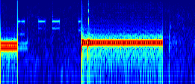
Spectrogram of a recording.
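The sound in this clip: Telephone line tones during a call transfer: a steady tone, a few short beeps, then a long, steady mid-pitched tone lasting over a second. No one speaks.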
